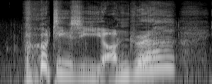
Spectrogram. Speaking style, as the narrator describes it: He laughed

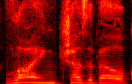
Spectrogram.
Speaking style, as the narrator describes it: cried the judge

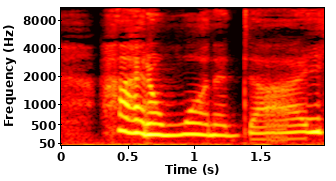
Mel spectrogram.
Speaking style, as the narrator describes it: he moaned

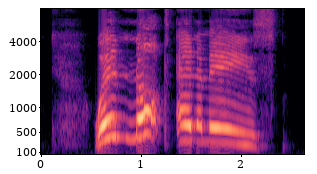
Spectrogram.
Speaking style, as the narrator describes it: yelled Moonface

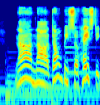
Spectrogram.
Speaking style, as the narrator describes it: cried Jock

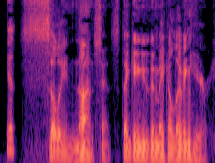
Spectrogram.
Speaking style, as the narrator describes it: he said irritably

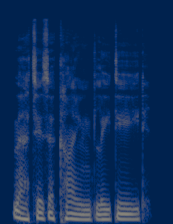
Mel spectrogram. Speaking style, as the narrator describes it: replied Ugly in a sad voice

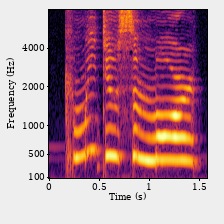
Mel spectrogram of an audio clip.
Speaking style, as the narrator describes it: pleaded Aaron

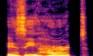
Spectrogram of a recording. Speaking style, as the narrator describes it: demanded the mother wildly

